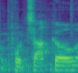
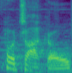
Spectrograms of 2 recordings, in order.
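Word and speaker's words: Pochacco: Um your team Pochaco or I've heard people say it is Po or Pochakaco. I don't know. I don't know how to pronounce things because again, wait, no, it is Pochaco because I watched that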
